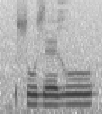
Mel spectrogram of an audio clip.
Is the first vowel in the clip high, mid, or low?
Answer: mid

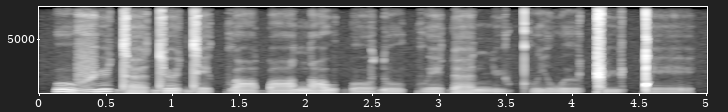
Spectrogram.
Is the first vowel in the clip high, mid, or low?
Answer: high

